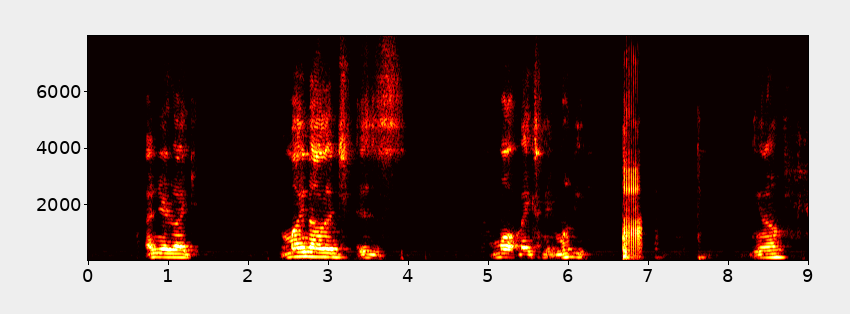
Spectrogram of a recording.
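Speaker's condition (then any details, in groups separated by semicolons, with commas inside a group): Cerebral palsy; speech affected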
